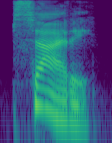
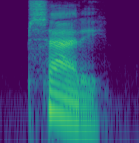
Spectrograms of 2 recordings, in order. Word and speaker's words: ψάρι: Ψάρι. Ψάρι.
